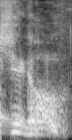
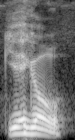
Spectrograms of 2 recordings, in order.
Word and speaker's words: Yiggle: My Jiggle! Not Jiggle, Yiggle.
